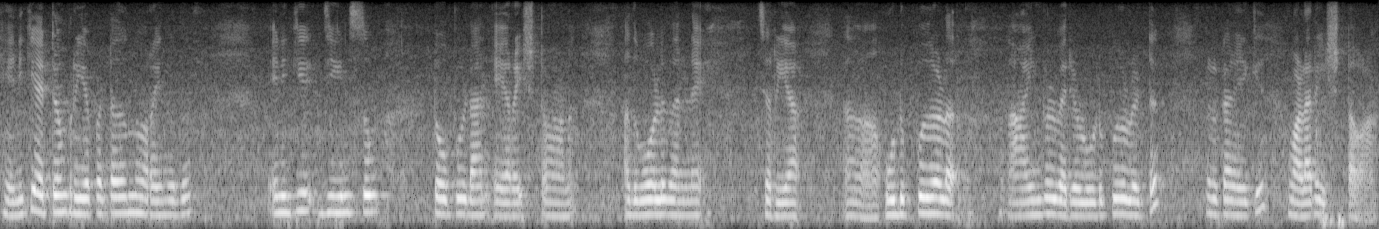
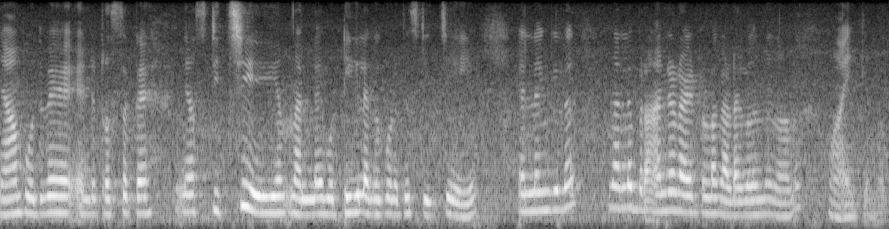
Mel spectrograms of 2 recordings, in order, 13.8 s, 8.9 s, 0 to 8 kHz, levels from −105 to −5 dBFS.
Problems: constant background noise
